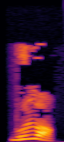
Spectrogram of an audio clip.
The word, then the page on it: bulog: Indonesian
